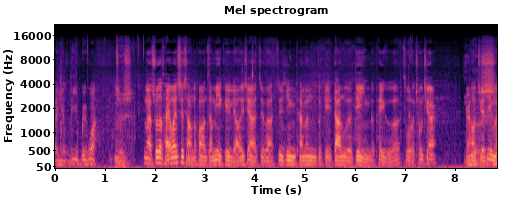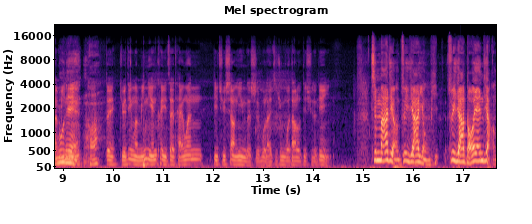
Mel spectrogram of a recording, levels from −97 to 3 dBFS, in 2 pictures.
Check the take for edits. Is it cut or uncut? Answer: uncut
